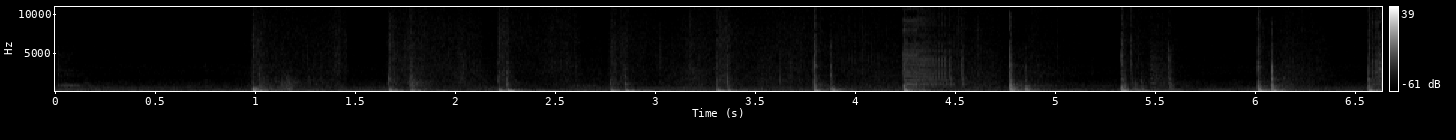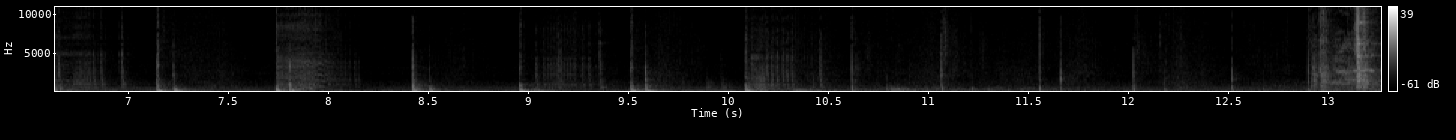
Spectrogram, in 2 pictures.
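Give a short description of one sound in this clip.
Footsteps thud heavily down wooden stairs.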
